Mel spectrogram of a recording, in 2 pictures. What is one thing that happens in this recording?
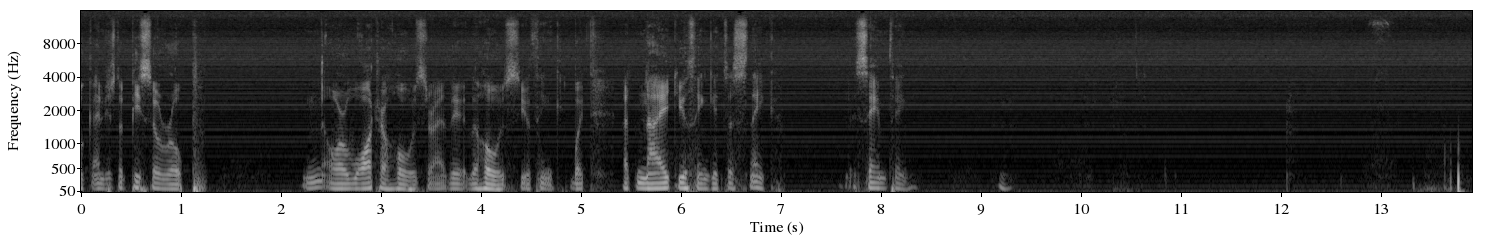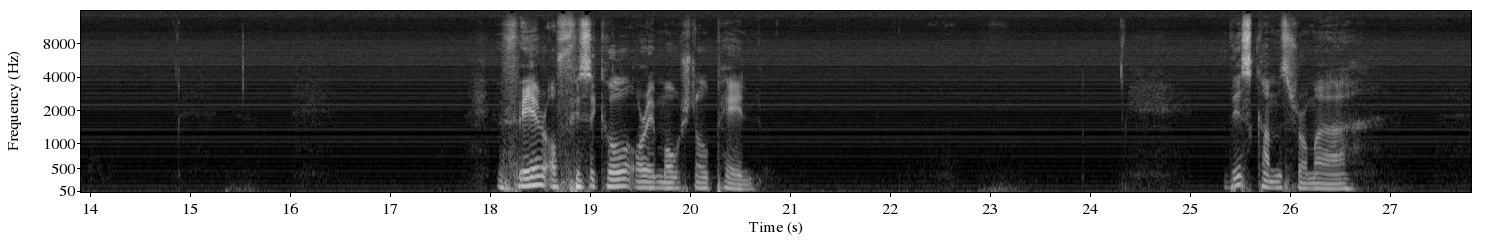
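A middle-aged man speaks with animation, in bursts with long pauses, close to a microphone.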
